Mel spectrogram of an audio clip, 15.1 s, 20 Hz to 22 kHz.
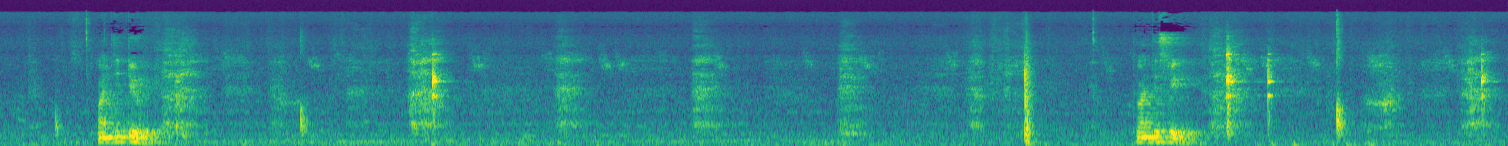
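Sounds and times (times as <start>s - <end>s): person breathing hard: 1.6s - 10.2s, 12.0s - 15.0s.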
